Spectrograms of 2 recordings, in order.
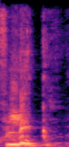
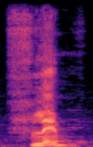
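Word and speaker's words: phlegm: Now it is not fleg, it is flem.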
